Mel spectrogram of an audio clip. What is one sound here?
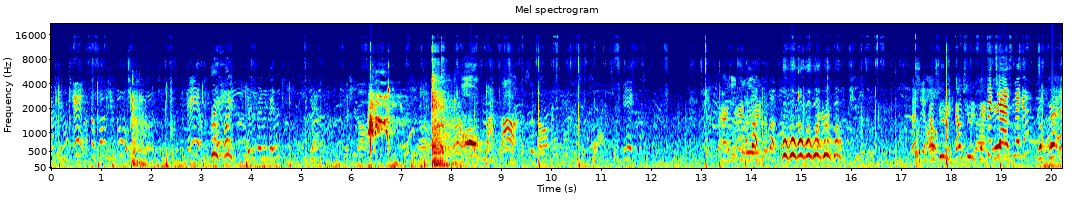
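Young men talk and call out to each other outdoors.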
